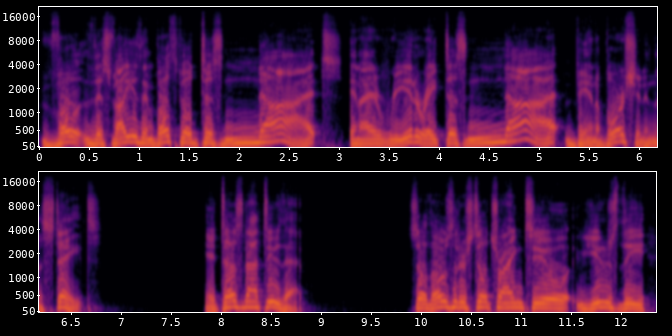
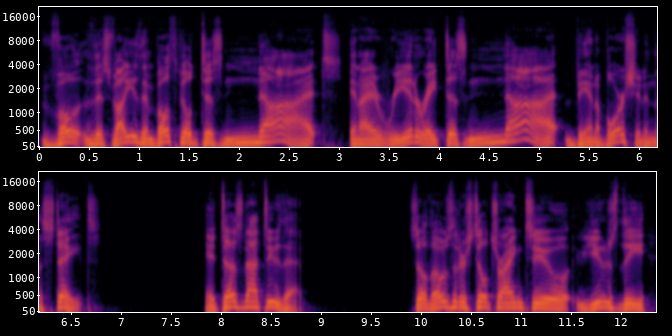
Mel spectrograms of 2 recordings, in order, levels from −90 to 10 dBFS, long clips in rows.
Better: second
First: distortion; slight; 9 dB below the speech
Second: none

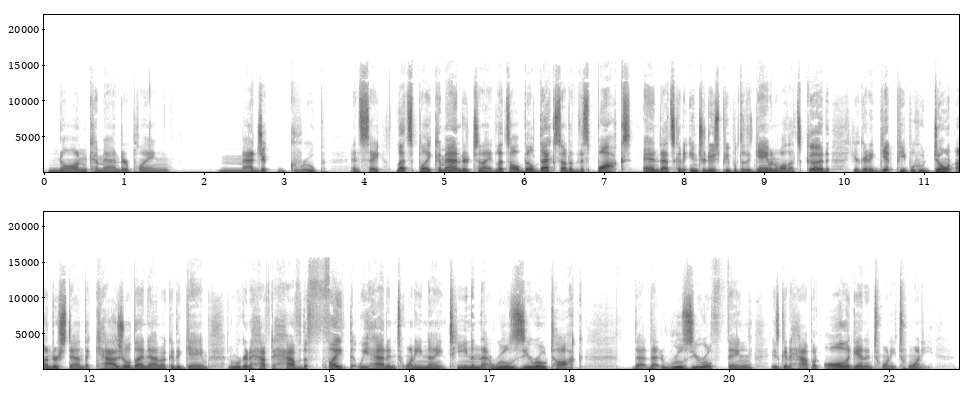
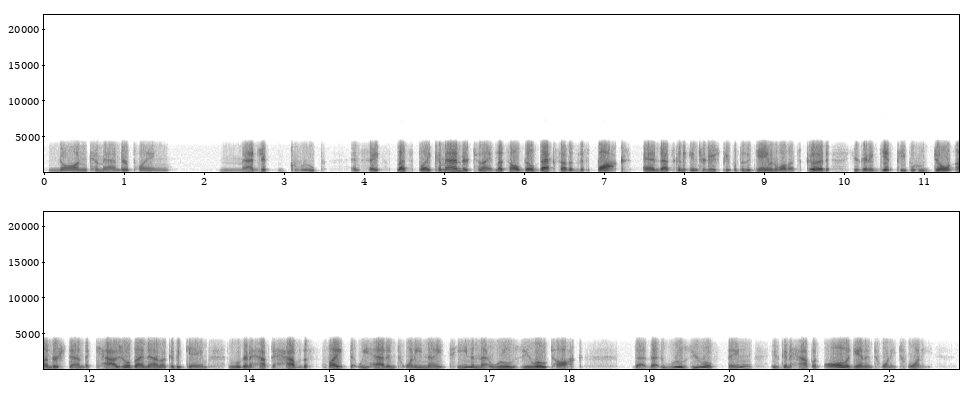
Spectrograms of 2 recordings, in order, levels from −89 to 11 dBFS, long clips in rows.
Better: first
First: none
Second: phone-call audio; poor line; nothing above 4 kHz

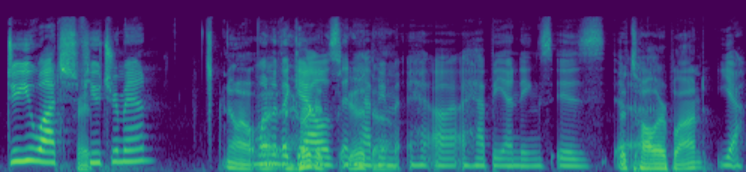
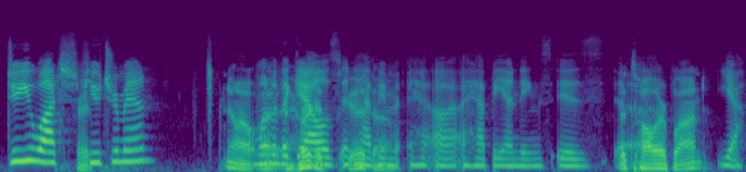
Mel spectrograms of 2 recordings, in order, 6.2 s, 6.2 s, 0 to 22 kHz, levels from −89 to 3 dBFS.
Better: first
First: none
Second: muffled; slightly; fading above 3 kHz

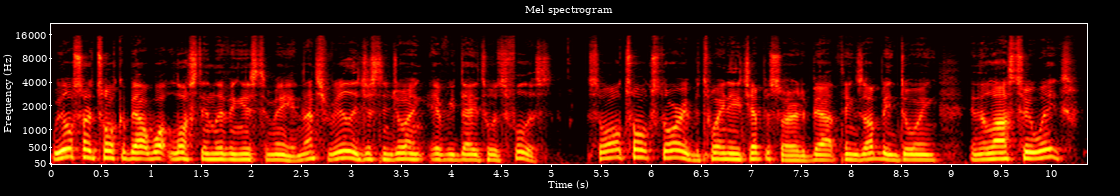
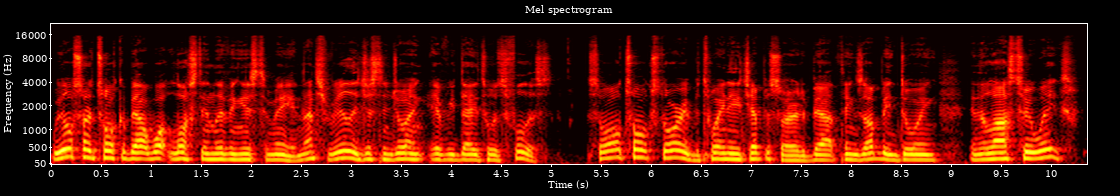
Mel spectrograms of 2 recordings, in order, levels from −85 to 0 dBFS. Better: neither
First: none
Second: none

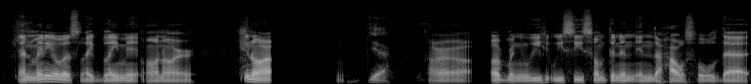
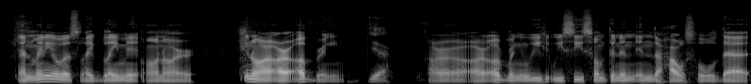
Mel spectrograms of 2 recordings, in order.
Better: second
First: audio cutting out; at 2.5 s for 0.5 s and at 4.5 s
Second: none

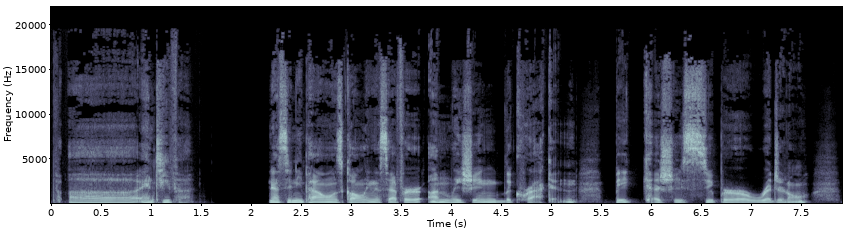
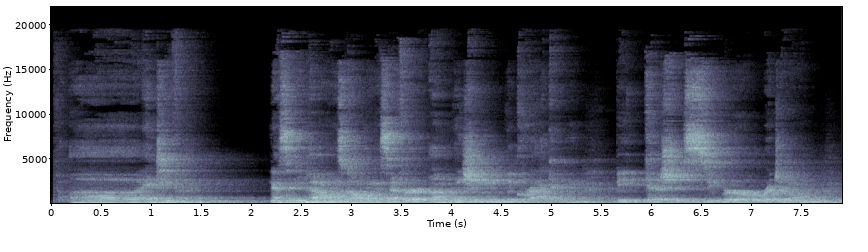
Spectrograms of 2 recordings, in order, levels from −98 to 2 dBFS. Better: first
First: none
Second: room echo; strong; dies away in 2.2 s // off-mic speech; far

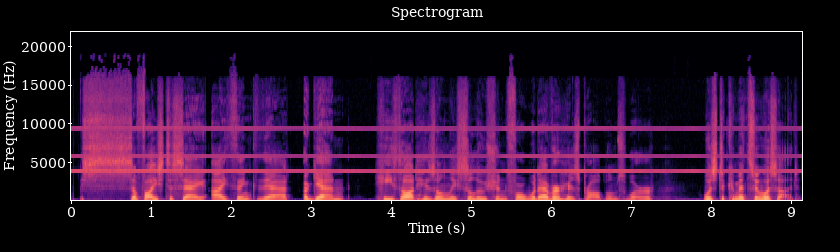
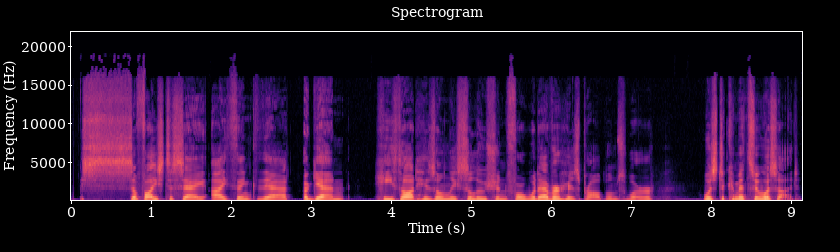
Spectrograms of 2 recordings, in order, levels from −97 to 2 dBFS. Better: second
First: high-pitched whine; noticeable; throughout; 4 kHz, 10 dB below the speech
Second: none

